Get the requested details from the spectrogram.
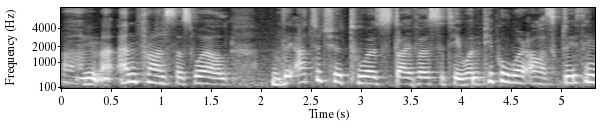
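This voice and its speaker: Noticeable background noise behind a woman at a moderate pace, medium in pitch and with ordinary pitch variation. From Turkey. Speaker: author. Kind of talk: panel discussion.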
